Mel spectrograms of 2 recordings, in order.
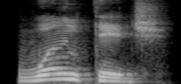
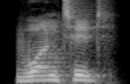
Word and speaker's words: wanted: Esse E não é pronunciado como um E. Esse é um erro clássico. Needed, wanted, waited. Não se pronuncia o E. Needed, wanted, waited.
